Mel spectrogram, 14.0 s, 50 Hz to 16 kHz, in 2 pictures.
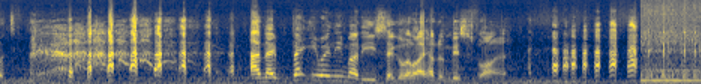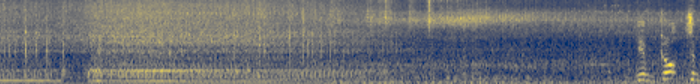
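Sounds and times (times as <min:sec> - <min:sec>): dune buggy engine revving: 0:06.4 - 0:14.0.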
